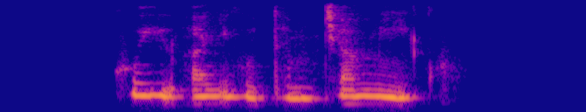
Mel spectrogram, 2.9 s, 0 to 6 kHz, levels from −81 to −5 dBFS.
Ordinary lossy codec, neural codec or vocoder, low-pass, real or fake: AAC, 24 kbps; none; 5.4 kHz; real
